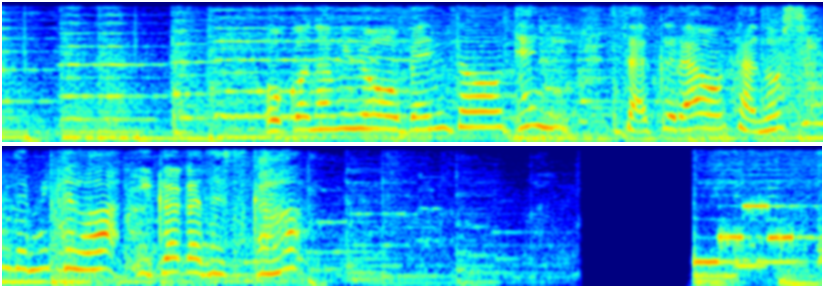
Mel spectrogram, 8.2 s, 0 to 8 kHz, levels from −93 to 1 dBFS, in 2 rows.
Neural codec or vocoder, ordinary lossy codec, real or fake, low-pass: codec, 16 kHz, 8 kbps, FunCodec, trained on Chinese and English, 25 frames a second; Opus, 64 kbps; fake; 7.2 kHz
